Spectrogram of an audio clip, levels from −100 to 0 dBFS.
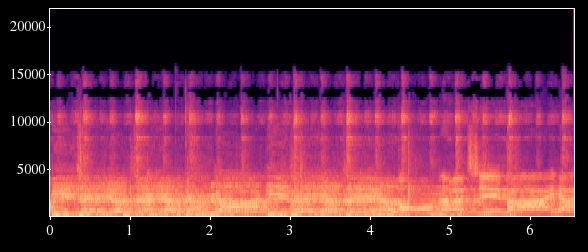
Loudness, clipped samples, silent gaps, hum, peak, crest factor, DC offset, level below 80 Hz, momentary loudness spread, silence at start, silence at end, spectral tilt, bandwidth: -13 LUFS; under 0.1%; none; none; 0 dBFS; 14 dB; under 0.1%; -36 dBFS; 1 LU; 0 s; 0 s; -2.5 dB/octave; 16 kHz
